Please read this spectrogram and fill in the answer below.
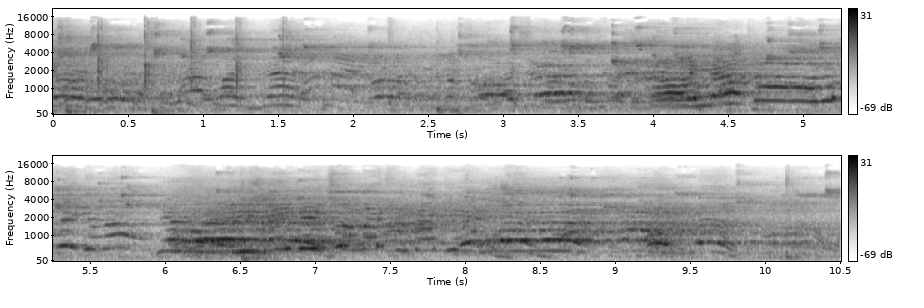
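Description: Basketball being dribbled on a hardwood gym floor, with players and spectators calling out, all echoing in a large hall. The voices grow louder about four seconds in.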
